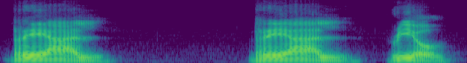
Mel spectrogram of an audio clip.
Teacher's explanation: when the single R is at the beginning of a word, it's pronounced like a double R. You roll the R.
